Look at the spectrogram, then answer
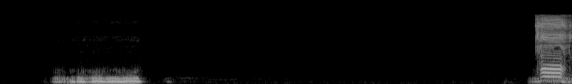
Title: Snoring Boxer pup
